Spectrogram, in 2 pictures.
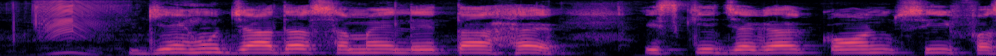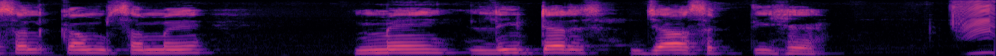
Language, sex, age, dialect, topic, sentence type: Hindi, male, 18-24, Garhwali, agriculture, question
